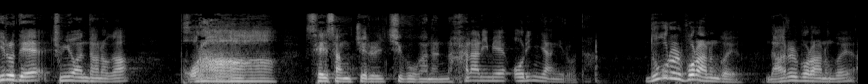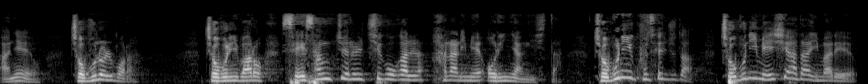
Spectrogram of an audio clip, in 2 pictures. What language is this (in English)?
Korean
